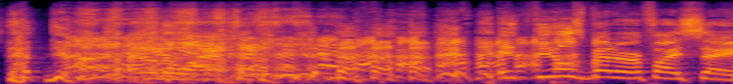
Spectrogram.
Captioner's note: group laughing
